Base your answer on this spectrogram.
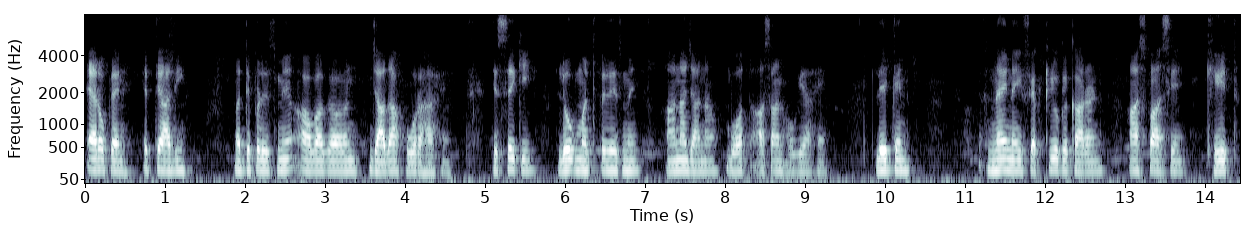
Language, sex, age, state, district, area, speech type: Hindi, male, 18-30, Madhya Pradesh, Seoni, urban, spontaneous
